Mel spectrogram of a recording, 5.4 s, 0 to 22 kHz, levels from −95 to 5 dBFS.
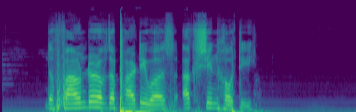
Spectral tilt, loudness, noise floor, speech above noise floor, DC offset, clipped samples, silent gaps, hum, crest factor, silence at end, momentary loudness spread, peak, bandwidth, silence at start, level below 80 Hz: -4.5 dB/octave; -21 LUFS; -60 dBFS; 41 dB; under 0.1%; under 0.1%; none; none; 20 dB; 1.4 s; 11 LU; -2 dBFS; 11 kHz; 0.7 s; -32 dBFS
